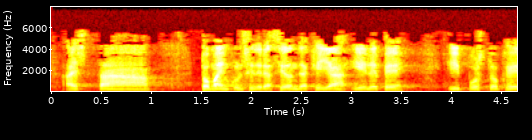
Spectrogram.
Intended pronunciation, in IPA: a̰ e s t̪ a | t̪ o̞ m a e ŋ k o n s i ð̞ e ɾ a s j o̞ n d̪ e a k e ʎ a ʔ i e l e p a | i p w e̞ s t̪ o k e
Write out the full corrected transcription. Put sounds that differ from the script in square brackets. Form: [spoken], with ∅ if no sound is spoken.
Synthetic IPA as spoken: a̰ e s t̪ a | t̪ o̞ m a e ŋ k o n s i ð̞ e ɾ a [θ] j o̞ n d̪ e a k e ʎ a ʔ i e l e p [e] | i p w e̞ s t̪ o k e

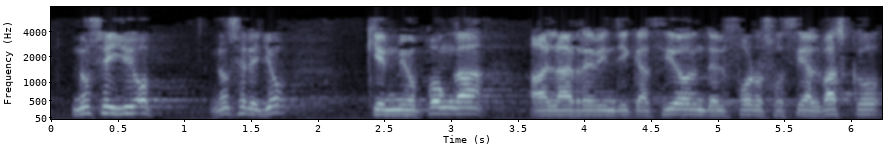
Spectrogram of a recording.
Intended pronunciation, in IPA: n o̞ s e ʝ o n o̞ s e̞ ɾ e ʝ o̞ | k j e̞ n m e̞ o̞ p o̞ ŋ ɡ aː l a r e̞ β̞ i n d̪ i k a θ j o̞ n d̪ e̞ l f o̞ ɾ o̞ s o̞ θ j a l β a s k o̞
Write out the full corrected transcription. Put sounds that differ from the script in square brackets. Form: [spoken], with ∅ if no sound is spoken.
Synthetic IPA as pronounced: n o̞ s e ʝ o n o̞ s e̞ ɾ e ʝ o̞ | k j e̞ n m e̞ o̞ p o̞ ŋ ɡ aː l a r e̞ β̞ i n d̪ i k a θ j o̞ n d̪ e̞ l f o̞ ɾ o̞ s o̞ θ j a l β a s k o̞

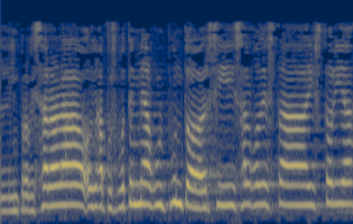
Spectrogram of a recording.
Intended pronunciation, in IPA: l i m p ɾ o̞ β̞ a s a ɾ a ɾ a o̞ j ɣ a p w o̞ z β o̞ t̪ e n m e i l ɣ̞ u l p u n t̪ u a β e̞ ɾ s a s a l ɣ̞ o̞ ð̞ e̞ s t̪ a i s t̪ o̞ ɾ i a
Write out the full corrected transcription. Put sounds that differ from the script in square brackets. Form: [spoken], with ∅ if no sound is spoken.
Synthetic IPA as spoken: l i m p ɾ o̞ β̞ [i] s a ɾ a ɾ a o̞ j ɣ a p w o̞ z β o̞ t̪ e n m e [a] l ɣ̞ u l p u n t̪ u a β e̞ ɾ s [i] s a l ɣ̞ o̞ ð̞ e̞ s t̪ a i s t̪ o̞ ɾ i a

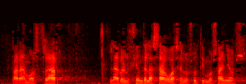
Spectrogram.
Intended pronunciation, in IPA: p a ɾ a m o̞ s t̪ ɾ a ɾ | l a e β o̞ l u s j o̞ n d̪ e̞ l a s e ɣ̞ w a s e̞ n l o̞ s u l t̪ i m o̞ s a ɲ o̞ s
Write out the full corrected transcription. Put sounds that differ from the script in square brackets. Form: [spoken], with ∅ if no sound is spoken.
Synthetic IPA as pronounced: p a ɾ a m o̞ s t̪ ɾ a ɾ | l a e β o̞ l u [θ] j o̞ n d̪ e̞ l a s [a] ɣ̞ w a s e̞ n l o̞ s u l t̪ i m o̞ s a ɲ o̞ s

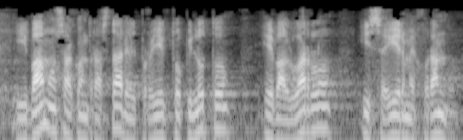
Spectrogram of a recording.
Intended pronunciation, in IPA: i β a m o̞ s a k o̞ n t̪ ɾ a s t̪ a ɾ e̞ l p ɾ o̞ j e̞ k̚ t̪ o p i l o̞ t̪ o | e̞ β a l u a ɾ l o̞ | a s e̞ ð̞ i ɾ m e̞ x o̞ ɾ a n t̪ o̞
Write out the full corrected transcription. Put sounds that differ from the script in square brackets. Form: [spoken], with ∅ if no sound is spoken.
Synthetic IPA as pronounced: i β a m o̞ s a k o̞ n t̪ ɾ a s t̪ a ɾ e̞ l p ɾ o̞ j e̞ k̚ t̪ o p i l o̞ t̪ o | e̞ β a l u a ɾ l o̞ | [i] s e̞ [ɣ̞] i ɾ m e̞ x o̞ ɾ a n [d̪] o̞

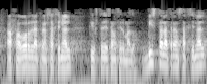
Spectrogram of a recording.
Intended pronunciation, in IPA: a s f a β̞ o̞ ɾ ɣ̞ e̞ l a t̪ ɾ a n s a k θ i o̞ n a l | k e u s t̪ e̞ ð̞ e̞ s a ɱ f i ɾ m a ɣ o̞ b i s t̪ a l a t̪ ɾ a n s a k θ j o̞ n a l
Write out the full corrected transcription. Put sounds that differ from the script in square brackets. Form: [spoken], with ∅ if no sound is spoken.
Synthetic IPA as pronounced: a [∅] f a β̞ o̞ ɾ [ð̞] e̞ l a t̪ ɾ a n s a k θ [j] o̞ n a l | k e u s t̪ e̞ ð̞ e̞ s a ɱ f i ɾ m a [ð] o̞ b i s t̪ a l a t̪ ɾ a n s a k θ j o̞ n a l

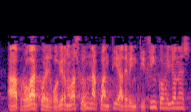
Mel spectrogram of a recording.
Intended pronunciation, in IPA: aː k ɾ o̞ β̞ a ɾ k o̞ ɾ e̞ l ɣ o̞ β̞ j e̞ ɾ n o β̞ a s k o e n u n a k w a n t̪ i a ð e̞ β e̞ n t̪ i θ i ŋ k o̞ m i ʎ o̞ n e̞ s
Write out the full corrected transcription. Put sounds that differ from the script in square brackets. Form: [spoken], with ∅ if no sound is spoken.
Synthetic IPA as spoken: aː [p] ɾ o̞ β̞ a ɾ [p] o̞ ɾ e̞ l ɣ o̞ β̞ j e̞ ɾ n o β̞ a s k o e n u n a k w a n t̪ i a ð e̞ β e̞ n t̪ i θ i ŋ k o̞ m i ʎ o̞ n e̞ s

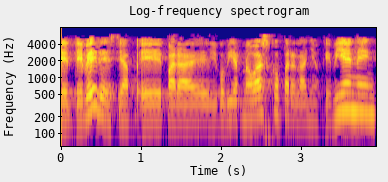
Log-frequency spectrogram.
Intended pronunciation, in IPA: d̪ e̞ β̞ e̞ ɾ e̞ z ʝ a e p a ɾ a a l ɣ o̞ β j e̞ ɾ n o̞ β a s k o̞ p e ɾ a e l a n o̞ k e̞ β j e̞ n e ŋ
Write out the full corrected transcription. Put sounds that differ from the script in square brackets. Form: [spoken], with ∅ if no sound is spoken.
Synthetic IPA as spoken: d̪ e̞ β̞ e̞ ɾ e̞ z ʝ a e p a ɾ a [e] l ɣ o̞ β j e̞ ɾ n o̞ β a s k o̞ p [a] ɾ a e l a [ɲ] o̞ k e̞ β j e̞ n e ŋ

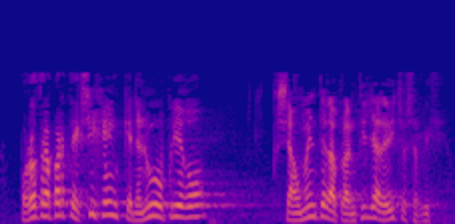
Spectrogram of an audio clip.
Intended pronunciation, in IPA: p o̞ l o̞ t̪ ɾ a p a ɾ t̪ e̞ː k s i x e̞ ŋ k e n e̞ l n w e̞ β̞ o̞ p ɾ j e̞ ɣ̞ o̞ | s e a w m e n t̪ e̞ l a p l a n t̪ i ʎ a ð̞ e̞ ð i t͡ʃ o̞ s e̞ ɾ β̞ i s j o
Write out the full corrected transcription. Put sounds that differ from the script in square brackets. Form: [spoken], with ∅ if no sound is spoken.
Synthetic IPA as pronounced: p o̞ [ɾ] o̞ t̪ ɾ a p a ɾ t̪ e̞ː k s i x e̞ ŋ k e n e̞ l n w e̞ β̞ o̞ p ɾ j e̞ ɣ̞ o̞ | s e a w m e n t̪ e̞ l a p l a n t̪ i ʎ a ð̞ e̞ ð i t͡ʃ o̞ s e̞ ɾ β̞ i [θ] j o

